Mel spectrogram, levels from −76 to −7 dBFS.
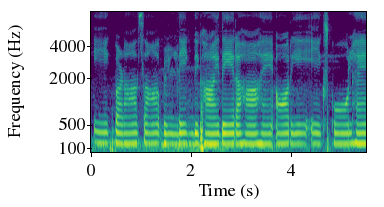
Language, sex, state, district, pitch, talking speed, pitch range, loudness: Hindi, female, Chandigarh, Chandigarh, 175 Hz, 140 wpm, 170-175 Hz, -18 LUFS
